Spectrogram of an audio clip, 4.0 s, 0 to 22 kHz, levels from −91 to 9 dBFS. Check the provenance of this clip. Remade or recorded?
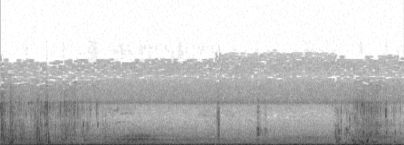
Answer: recorded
